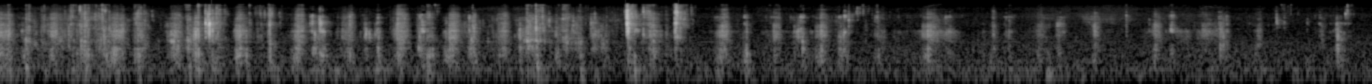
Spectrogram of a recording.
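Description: Close-up chewing of a crisp lettuce salad: a quick run of crunches that thins out and grows fainter over the second half.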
